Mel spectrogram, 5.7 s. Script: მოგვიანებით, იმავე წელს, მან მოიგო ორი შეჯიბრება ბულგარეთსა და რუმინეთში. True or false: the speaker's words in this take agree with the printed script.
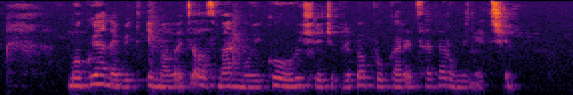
true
